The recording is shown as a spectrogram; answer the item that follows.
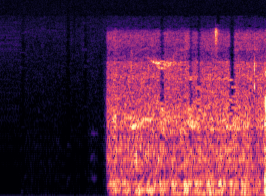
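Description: Dead silence, then about a second in a steady rushing background noise cuts in abruptly through an online-call microphone, as the microphone's noise gate opens just before speech.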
